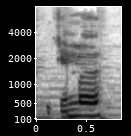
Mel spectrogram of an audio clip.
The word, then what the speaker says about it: Tsushima: Go for Tsushima.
